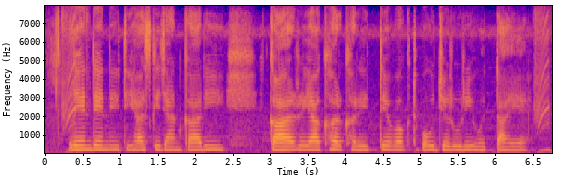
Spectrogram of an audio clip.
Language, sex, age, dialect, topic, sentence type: Hindi, female, 31-35, Hindustani Malvi Khadi Boli, banking, statement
